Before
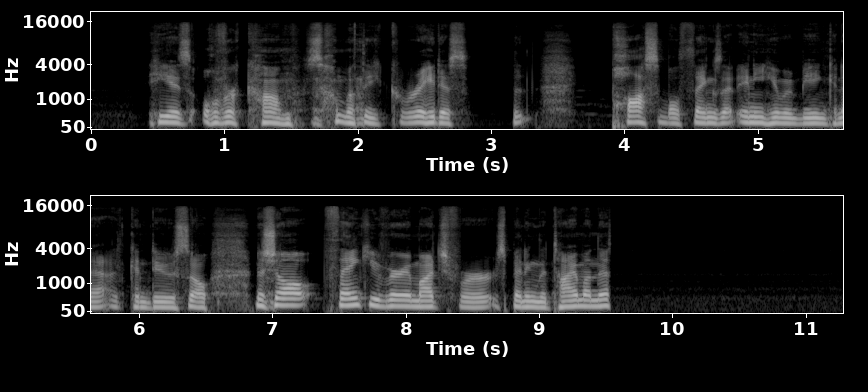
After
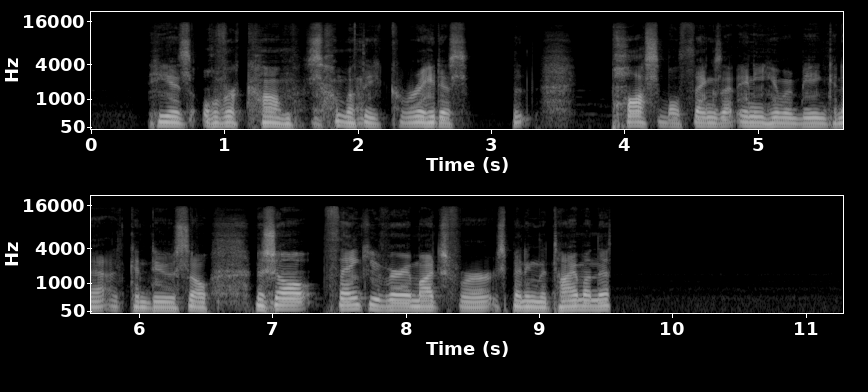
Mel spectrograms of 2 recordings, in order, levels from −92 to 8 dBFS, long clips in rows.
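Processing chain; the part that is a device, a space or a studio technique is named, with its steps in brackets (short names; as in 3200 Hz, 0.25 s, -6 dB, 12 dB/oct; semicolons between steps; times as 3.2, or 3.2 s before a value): octave pedal (harmoniser -12 st -8 dB); 4.45–5.26 bell 890 Hz +5.5 dB 0.61 oct; gain -1 dB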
